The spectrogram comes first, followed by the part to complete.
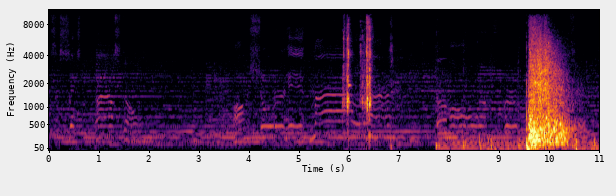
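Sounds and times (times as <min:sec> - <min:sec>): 
speech: 0:00.4 - 0:02.1, 0:03.7 - 0:07.0
shotgun blast: 0:09.6 - 0:10.8.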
